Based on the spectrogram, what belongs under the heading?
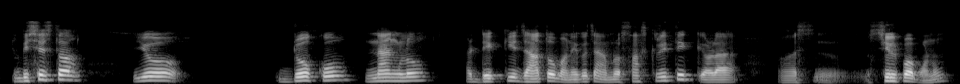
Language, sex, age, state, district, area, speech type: Nepali, male, 45-60, West Bengal, Kalimpong, rural, spontaneous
